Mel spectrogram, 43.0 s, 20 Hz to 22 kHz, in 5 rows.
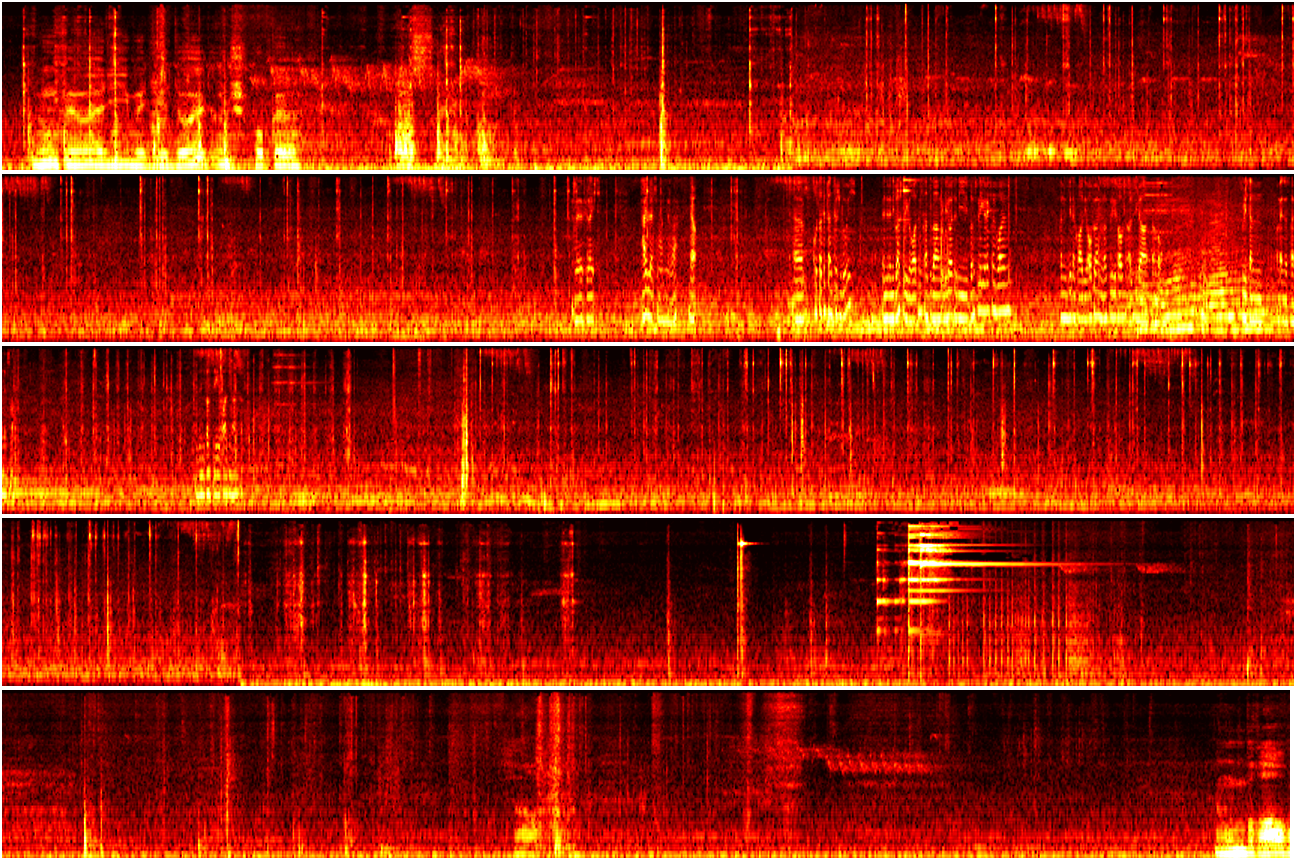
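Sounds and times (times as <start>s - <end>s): metal hand tools clicking: 2.9s - 15.2s, 31.7s - 33.0s
ringing metallic clink: 31.7s - 33.2s.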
